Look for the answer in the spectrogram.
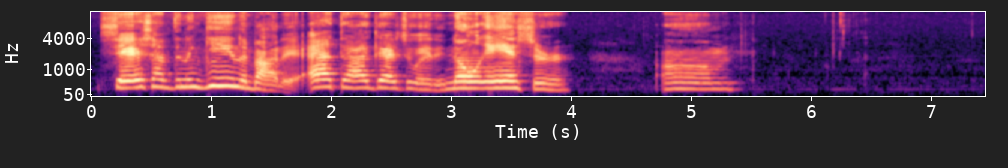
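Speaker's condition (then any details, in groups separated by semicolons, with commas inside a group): Cerebral palsy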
